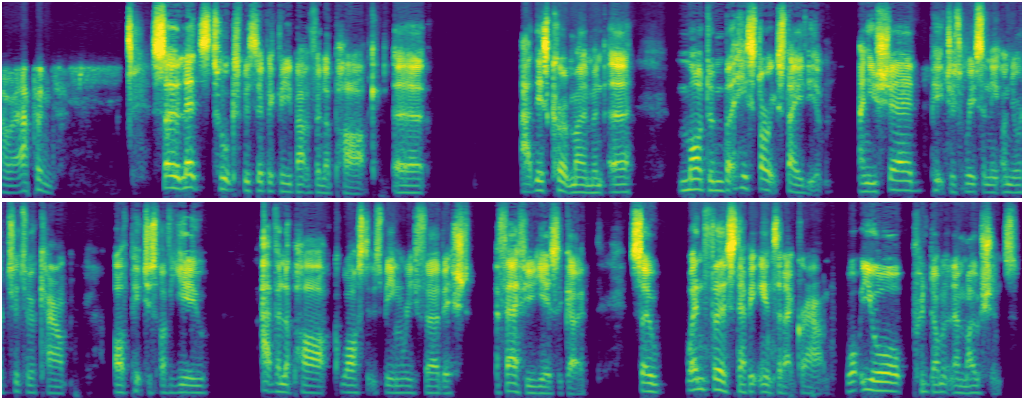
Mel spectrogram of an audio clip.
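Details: Adult male speaker; typical speech.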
